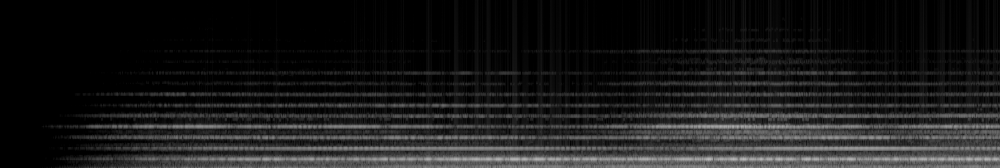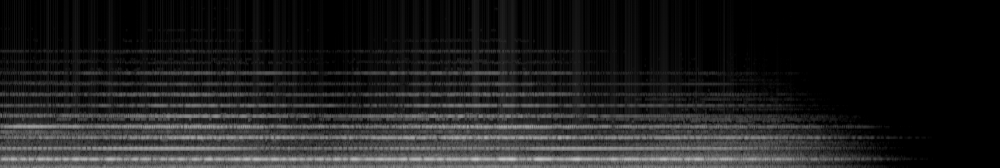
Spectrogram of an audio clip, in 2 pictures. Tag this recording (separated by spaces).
ambient multisample atmosphere drone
